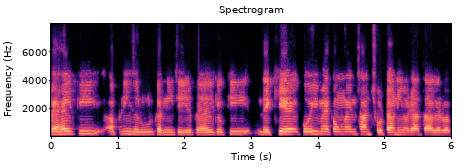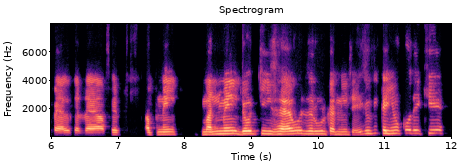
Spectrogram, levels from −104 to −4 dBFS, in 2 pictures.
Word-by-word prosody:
पहल 180 0 +4
की 205 0 -2 0.4
अपनी 180 +2 -3
ज़रूर 165 0 -4
करनी 160 -2 -1
चाहिए 150 -1 -3
पहल, 150 +2 -1
क्योंकि 185 +3 -4 0.2
देखिए 180 +3 +4
कोई 180 +1 +2
मैं 180 -1 -1
कहूँगा 175 0 -3
इंसान 170 -1 -1
छोटा 155 0 +2
नहीं 155 0 -7
हो 150 - -6
जाता 145 +1 +2
अगर 145 0 -1
वो 150 0 -1
पहल 140 0 +1
कर 145 - -2
रहा 140 - +4
है 140 - +3
या 140 - +3
फिर 150 -2 -3 0.4
अपनी 165 +3 -1 0.4
मन 170 0 +5
में 205 -1 +4
जो 195 +1 +7
चीज़ 190 -3 -1
है 185 +1 +8
वो 215 +2 +2
ज़रूर 195 0 0
करनी 170 -2 -1
चाहिए। 155 +1 -7
क्योंकि 215 +3 -6
कइयों 220 0 +3
को 240 - +2
देखिए 235 +1 -3
170 Hz, 195 wpm, -21 LUFS, 155-190 Hz, 0.4 s, है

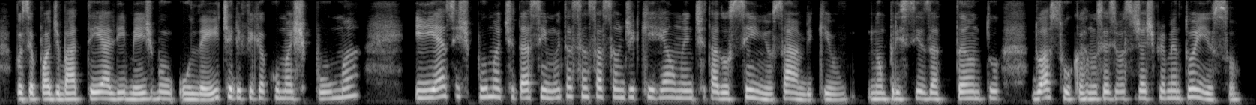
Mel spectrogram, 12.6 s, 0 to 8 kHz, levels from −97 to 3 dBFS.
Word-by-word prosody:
você 185 0 +4
pode 180 0 +3
bater 175 +2 +4
ali 185 0 +2
mesmo 180 +2 +1
o 175 - +1
leite. 170 +8 +3
Ele 215 -2 +2
fica 205 0 -3
com 215 - -4
uma 200 0 -1
espuma, 200 +7 -2 0.6
e 215 +1 +4
essa 255 +1 0
espuma 245 -1 -1
te 230 0 -8
dá, 210 - +2
assim, 215 +1 +1
muita, 225 +5 -3
sensação 245 -2 0
de 230 +1 -1
que 225 0 -2
realmente 215 -3 -3
está 195 - -1
docinho, 180 -1 +1
sabe, 170 -4 -1
que 170 - -2
o 160 +2 -7 0.2
não 180 0 0
precisa 185 -1 0
tanto 195 0 0 0.3
do 195 +2 +4
açúcar. 190 -4 0
Não 185 - +2
sei 195 +1 +1
se 195 - -4
você 195 -1 -5
já 205 - +1
experimentou 205 +3 -1
isso. 170 -4 -1
195 Hz, 190 wpm, -24 LUFS, 180-220 Hz, 0.6 s, você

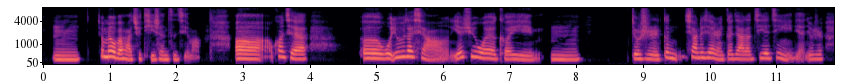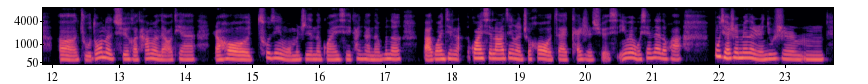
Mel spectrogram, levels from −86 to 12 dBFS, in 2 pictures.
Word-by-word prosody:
嗯， 170 0 0 0.2
就 - - -1
没 290 0 +8
有 275 - +9
办 210 - +7
法 190 -4 +2
去 180 +2 -2
提 170 -2 -4
升 175 0 -1
自 175 0 -5
己 175 - -7
嘛。 - - -12 0.5
呃， 200 -2 +7 0.2
况 290 -2 +1
且， 205 -6 +3 0.8
呃， 220 -1 +5
我 210 0 +3
一 - - 0
直 275 +3 +3
在 290 -1 +7
想， 275 - -2
也 240 +4 +1
许 285 +1 -1
我 245 -4 +4
也 210 -3 +2
可 190 -2 -2
以， 175 -3 -3 0.2
嗯， 180 0 -3 0.7
就 205 -1 +2
是 195 -3 -1
更 225 +2 0
像 260 -2 +1
这 250 - +1
些 240 -1 +2
人 185 -4 -2
更 200 +1 -4
加 195 -2 +2
地 185 0 -1
接 220 +3 -1
近 220 -2 -4
一 - - -10
点， - - -9
就 185 - -5
是， 195 0 -4 0.4
呃， 170 -3 +1
主 165 -2 -7
动 235 +8 0
地 230 -4 +2
去 195 -1 -3
和 175 -3 -2
他 205 +4 -3
们 205 -3 0
聊 170 +1 -2
天， 180 0 -5 0.2
然 175 +1 +1
后 185 -3 +4
促 240 +7 -4
进 225 -3 -1
我 170 - -3
们 170 +1 -3
之 190 +1 -6
间 185 0 -3
的 185 - -3
关 180 -1 -3
系， 180 0 -5
看 195 +2 -5
看 185 -2 -2
能 170 +1 -3
不 200 - -3
能 195 -1 0 0.3
把 - - +4
关 195 +2 +2
系 215 - -2
拉 195 -2 -3
关 230 -3 +4
系 225 - -2
拉 210 -1 +3
近 225 0 -2
了 190 -2 0
之 190 +1 -4
后 190 -2 +1
再 175 -1 -3
开 175 - -6
始 175 -3 -6
学 170 - -8
习， - - -9
因 220 +4 -1
为 240 - +3
我 205 -4 0
现 230 +4 -3
在 240 -1 +1
的 205 -2 0
话 185 -3 -4 0.5
目 315 - +4
前 240 -6 +4
身 240 0 +2
边 240 0 +3
的 225 - +3
人 180 -1 -1
就 200 +1 -1
是， 200 -4 -3 0.2
嗯， 180 0 -2
195 Hz, 260 characters per minute, -22 LUFS, 180-225 Hz, 0.8 s, 有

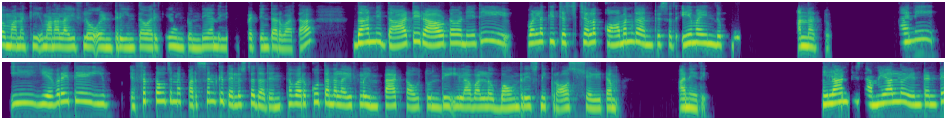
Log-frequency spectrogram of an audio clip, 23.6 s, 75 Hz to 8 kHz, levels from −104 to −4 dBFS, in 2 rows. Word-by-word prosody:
మనకి 200 +1 -2 0.2
మన 195 +1 0
లైఫ్‌లో 195 +2 -1 0.2
ఎంట్రీ 190 0 0
ఇంత 185 +1 -4
వరకే 190 +2 -5
ఉంటుంది 190 0 -2
అని 200 -1 0
లిమిట్ 190 0 -16
పెట్టిన 190 0 -3
తరువాత, 170 -3 -4 0.7
దాన్ని 295 +2 +5
దాటి 245 +8 +2
రావటం 240 +4 +4
అనేది 255 +6 -2 0.5
వాళ్ళకి 295 +3 +1
జస్ట్ 275 0 -1
చాలా 280 +2 +4
కామన్‌గా 285 +5 +3
అనిపిస్తది. 235 -1 -3
ఏమైందిప్పుడు? 260 - +2 0.8
అన్నట్టు. 200 -2 +1 0.9
కానీ, 315 +5 0 0.5
ఈ - - +1 0.4
ఎవరైతే 300 +5 +1 0.2
ఈ - - +1 0.4
ఎఫెక్ట్ 310 +7 -2
అవుతున్న 310 -1 -1
పర్సన్‌కి 305 +8 -2
తెలుస్తది 235 +1 0
అదెంత 195 +2 -4
వరకు 245 +3 +1
తన 255 -1 +3
లైఫ్‌లో 225 +2 0
ఇంపాక్ట్ 215 +1 -1
అవుతుంది 195 +1 -2
ఇలా 195 -1 +1
వాళ్ళ 195 +1 +1 0.2
బౌండరీస్‌ని 200 +3 0
క్రాస్ 180 +2 -1
చేయటం 180 +1 -1 0.9
అనేది. 185 -3 +1 1.5
ఇలాంటి 290 +4 +5
సమయాల్లో 275 +5 +4
ఏంటంటే 235 +3 0
230 Hz, 115 wpm, -25 LUFS, 195-275 Hz, 1.5 s, దాన్ని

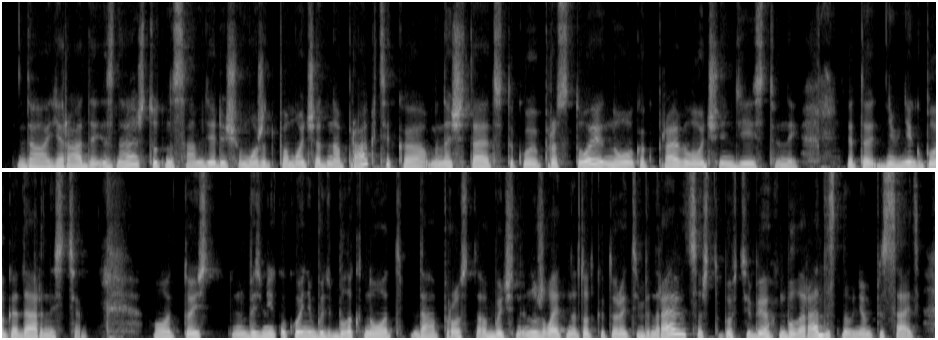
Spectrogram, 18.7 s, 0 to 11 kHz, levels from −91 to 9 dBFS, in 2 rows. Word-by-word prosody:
Да, 190 -1 0
я 185 +3 +1
рада. 190 -3 0
И 195 - -2
знаешь, 245 +8 0
тут, 215 -3 -1
на 215 - 0
самом 205 +1 -3
деле, 205 0 +2
еще 190 -1 -5
может 200 0 -1
помочь 195 +1 -1
одна 185 0 0
практика. 215 - -2
Она 195 +4 0
считается 190 -4 -2
такою 180 -2 -2
простой, 230 - +2
но, 205 +2 +2
как 190 -4 -7
правило, 205 -1 +1
очень 190 0 -1
действенной. 175 -2 -3 0.4
Это 180 -1 +1
дневник 185 +3 +1
благодарности. 175 -2 0 0.7
Вот, 180 -5 0
то 190 - +2
есть, 195 0 0 0.2
н 185 0 -1
возьми 215 +7 +2
какой-нибудь 230 -4 +2
блокнот, 190 -2 +1
да, 190 +1 -2
просто 175 -1 -3
обычный, 180 0 0
ну, 220 +4 +3
желательно, 190 -2 +2
тот, 185 +1 -1
который 185 0 -1
тебе 185 +1 -3
нравится, 280 +11 +3
чтобы 190 -2 -4
в 180 - -8
тебе 190 +1 +1
было 185 -2 +2
радостно 240 0 +3
в 195 - -3
нем 190 -1 -1
писать. 100 - -4
190 Hz, 160 wpm, -22 LUFS, 180-210 Hz, 0.7 s, ну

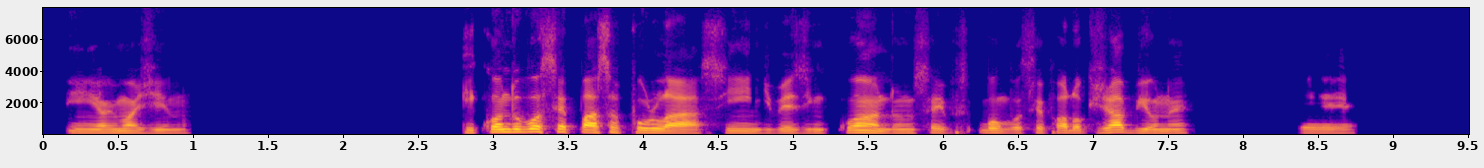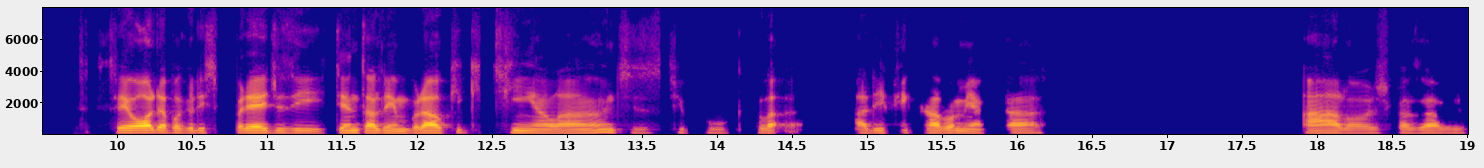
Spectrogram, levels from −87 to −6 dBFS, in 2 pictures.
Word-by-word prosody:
Sim 110 -2 -5
eu 110 +1 -1
imagino. 100 -3 -4 1.8
E 130 - -4
quando 165 +3 +5
você 170 0 +4
passa 140 -1 +5
por 130 -1 +1
lá, 110 -4 +6
assim, 115 0 -7
de 105 0 -11
vez 110 -1 -5
em 105 -1 -6
quando 125 -6 +3
não 105 0 -5
sei, 110 +2 -6 0.2
bom 125 -3 -1
você 105 -1 -7
falou 125 -3 -1
que 125 - -17
já 145 +3 +6
viu, 110 -3 -4
né. 105 +1 -5 0.7
É. 105 -1 -8 1.2
Você 135 - +1
olha 140 +2 +8
para 135 -1 -2
aqueles 125 -1 -6
prédios 120 -2 +2
e 110 -2 -6
tenta 125 0 +1
lembrar 115 0 +4
o 120 - 0
que 135 +3 -13
que 120 - -19
tinha 120 -6 -4
lá 110 0 0
antes 110 -9 -7
tipo, 110 -1 -19 0.8
ali 110 +2 -4
ficava 120 -2 -2
a - - -3
minha 110 -2 -3
casa? 115 +1 -4 1.7
Ah, 120 +1 +1
lógico, 105 +1 -8
as 105 +1 -8
árvores. 110 0 -4
115 Hz, 150 wpm, -23 LUFS, 105-125 Hz, 1.8 s, olha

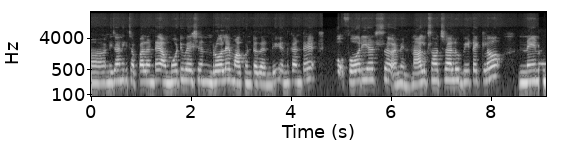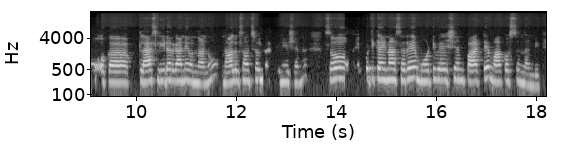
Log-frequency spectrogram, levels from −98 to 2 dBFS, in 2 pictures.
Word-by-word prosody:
ఆహ్, 215 0 -2
నిజానికి 245 +3 -1
చెప్పాలంటే, 235 -6 +2
ఆ - - +4 0.2
మోటివేషన్ 245 -1 -2 0.2
రోలే 240 +3 +4
మాకుంటదండి. 210 -2 -1 0.2
ఎందుకంటే, 230 +3 -2 0.6
ఫో - - -3 0.2
ఫోర్ 235 +2 +2
ఇయర్స్ 270 0 -3 0.3
ఐ - - -4
మీన్ 195 -4 -6
4 220 +3 +1
సంవత్సరాలు 255 +1 +3
బీటెక్‌లో 240 +4 -2 0.7
నేను 245 +1 +1 0.3
ఒక 230 0 -3 0.6
క్లాస్ 235 +1 +4
లీడర్‌ 250 0 0
గానే 245 +1 +2
ఉన్నాను. 215 +2 -3 0.3
4 230 +2 +1
సంవత్సరాలు 255 +1 0
కంటిన్యూషన్. 225 0 -7 0.5
సో, 265 0 -1 0.5
ఎప్పుటికైనా 275 -3 +2 0.2
సరే 270 +3 +2 0.2
మోటివేషన్ 255 +1 -2
పార్టే 240 +5 +4 0.2
మాకొస్తుందండి. 230 -6 -3
240 Hz, 100 wpm, -20 LUFS, 225-255 Hz, 0.7 s, ఆ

